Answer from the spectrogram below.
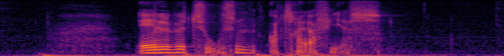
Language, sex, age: Danish, male, 57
